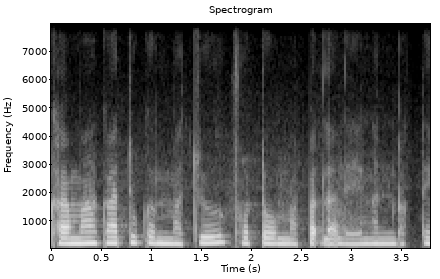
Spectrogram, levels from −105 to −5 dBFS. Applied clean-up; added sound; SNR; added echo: none; none; none; none.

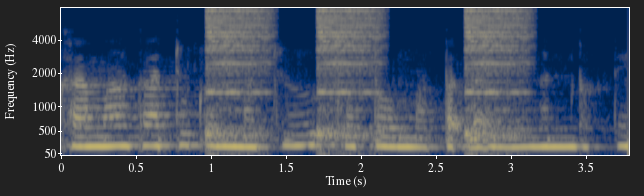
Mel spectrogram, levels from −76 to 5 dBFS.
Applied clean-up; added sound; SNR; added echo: none; Hi-hat; 1 dB; reverberation time 1.2 s.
